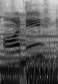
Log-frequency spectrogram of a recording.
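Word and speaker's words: honest: अब यहाँ पे पहला वर्ड तो एच है, एच हमारा कॉन्सोनेंट्स है, लेकिन जब हम इसको बोलते हैं, उच्चारण करते हैं, तो उसमें हमारा उच्चारण क्या निकलता है? ऑनेस्ट, ऑ, अर्थात जो ओ है हमारा वॉवेल का उच्चारण है, ए ई आई ओ यू, तो ओ जो है, जो उच्चारण निकल रहा है वो वॉवेल का है, इसीलिए इसके आगे भी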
